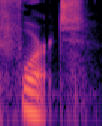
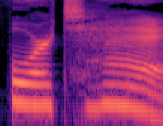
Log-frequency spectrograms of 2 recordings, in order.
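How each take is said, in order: First: The word is said with one syllable. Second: The word is said with two syllables. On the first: The speaker calls it right. "it is my fort" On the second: The speaker calls it wrong. "that is the wrong pronunciation of that word"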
